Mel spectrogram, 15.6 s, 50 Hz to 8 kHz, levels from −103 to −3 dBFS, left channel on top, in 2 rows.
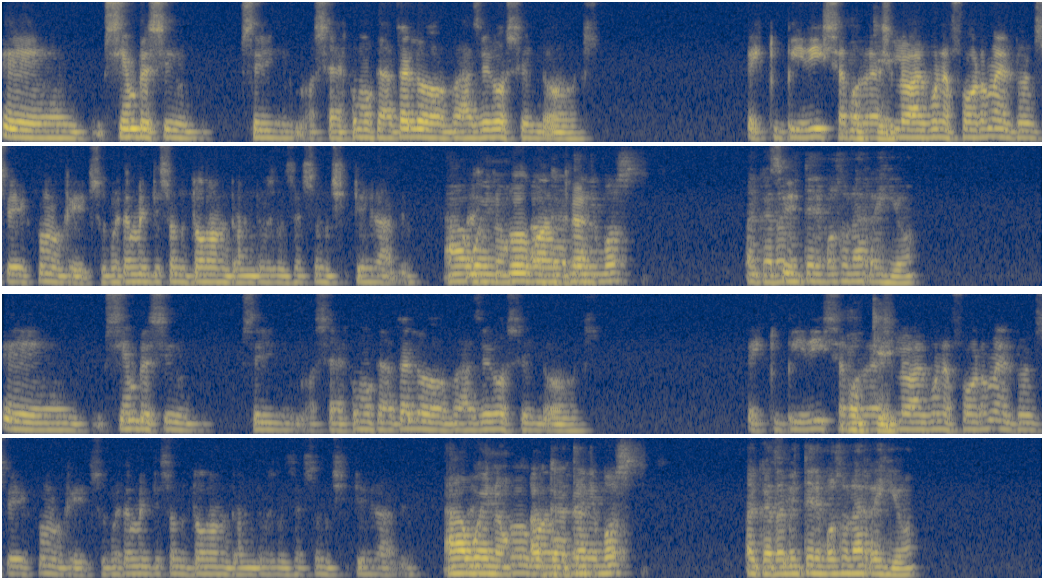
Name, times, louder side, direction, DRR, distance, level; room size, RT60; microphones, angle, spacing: voice 1, 0.0-1.5 1.8-4.4 5.6-10.9 11.3-12.3 13.6-13.8, left 6 dB, 80° left, 0.4 m, -29 dB
voice 2, 6.3-6.7 11.1-12.5 13.4-14.6, right 4 dB, 75° right, 0.7 m, -27 dB
2.3 x 2.2 x 2.7 m
head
